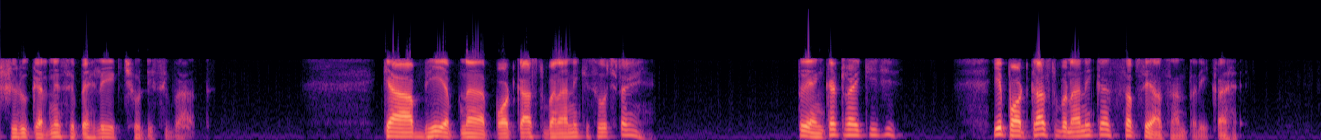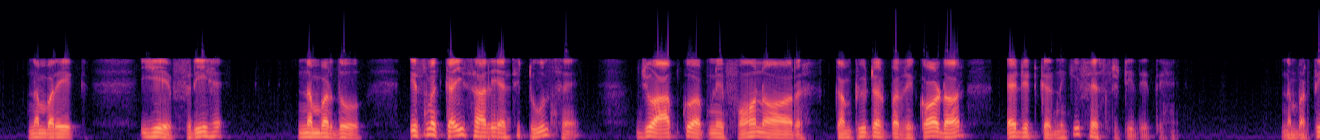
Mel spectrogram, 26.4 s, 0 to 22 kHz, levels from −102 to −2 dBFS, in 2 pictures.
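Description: Speech over telephone-band G.711, which passes nothing above 4 kHz, has two bursts of packet loss with pitch repetition. At 1.44 s a 30 ms gap is bridged by repeating the last pitch period, giving a brief held, buzzy sound. From 18.09 to 18.33 s about 120 ms goes missing in several scattered gaps, the longest 60 ms. This points to a few lost packets. Each gap is filled with a repeated, fading pitch period.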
